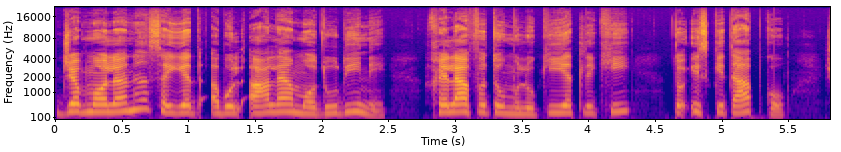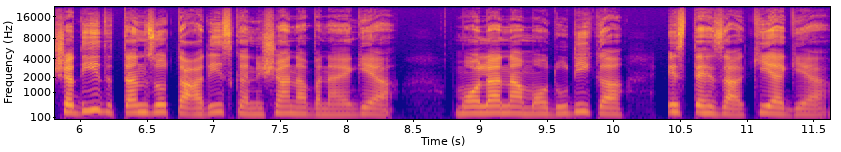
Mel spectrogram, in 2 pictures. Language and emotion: Urdu, neutral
